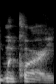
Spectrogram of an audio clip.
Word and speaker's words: Macquarie: Dr. Campbell completed his doctorate in Greek New Testament and linguistics at, do I pronounce it, Macquarie University? – Macquarie, yeah.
